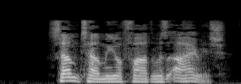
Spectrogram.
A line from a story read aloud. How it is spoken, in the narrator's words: Estache says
